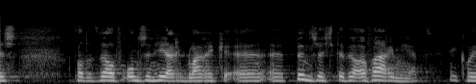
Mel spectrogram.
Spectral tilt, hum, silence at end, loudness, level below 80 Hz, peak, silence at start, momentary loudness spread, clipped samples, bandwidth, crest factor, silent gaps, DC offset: -6 dB/octave; none; 0 s; -27 LUFS; -68 dBFS; -8 dBFS; 0 s; 17 LU; under 0.1%; 6.4 kHz; 18 dB; none; under 0.1%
